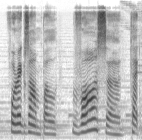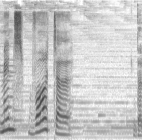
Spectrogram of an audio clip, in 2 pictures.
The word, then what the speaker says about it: Wasser: In German, W is pronounced as V. It sounds like V in English. For example, Wasser, that means water.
